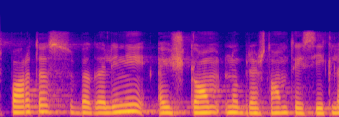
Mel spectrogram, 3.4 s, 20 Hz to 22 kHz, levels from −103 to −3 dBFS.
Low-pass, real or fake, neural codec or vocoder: 7.2 kHz; real; none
